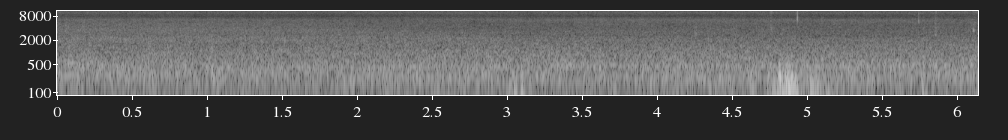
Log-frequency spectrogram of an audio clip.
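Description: Steady rushing of river water from a nearby waterfall, an even hiss with no breaks, and a brief low thump about five seconds in.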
